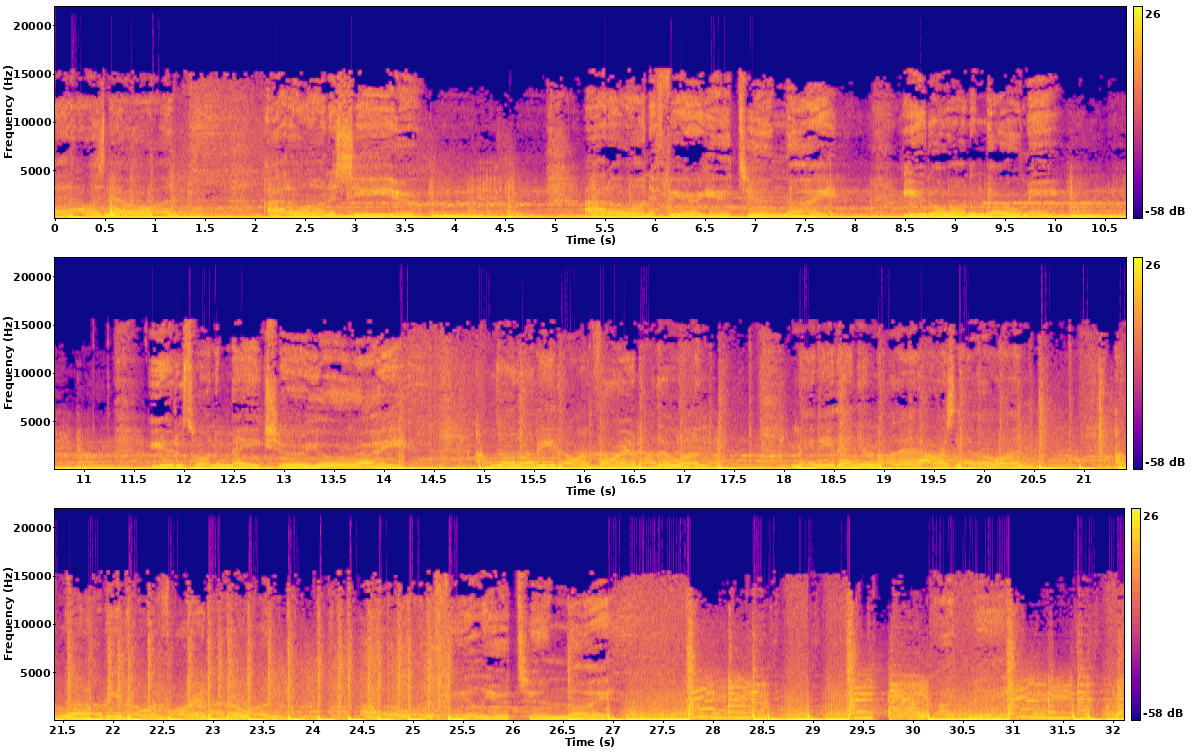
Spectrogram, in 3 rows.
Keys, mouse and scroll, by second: 1.2 click, 2.2 BackSpace, 3.4 typing, 5.7 click, 6.9-7.6 typing, 11.1 click, 12.1 BackSpace, 14.3-15.5 typing, 17.2 click, 19.0 BackSpace, 20.3-21.9 typing, 24.1-32.1 drag.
